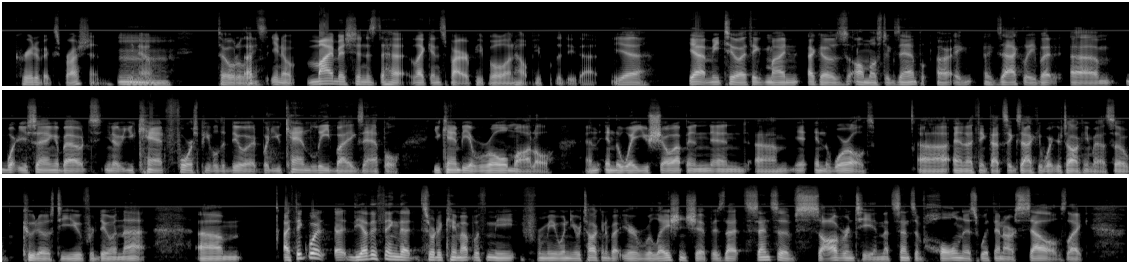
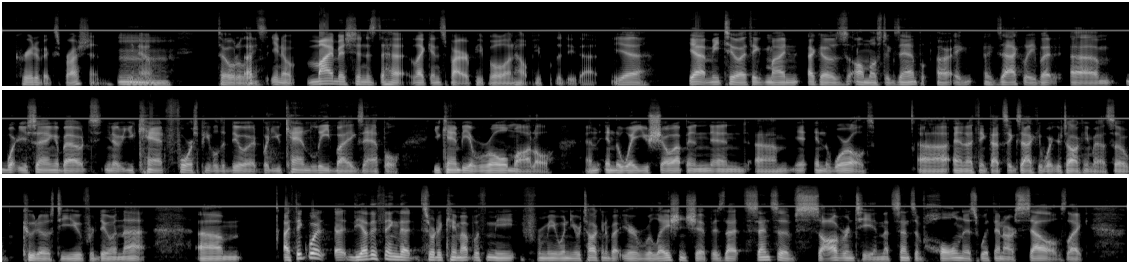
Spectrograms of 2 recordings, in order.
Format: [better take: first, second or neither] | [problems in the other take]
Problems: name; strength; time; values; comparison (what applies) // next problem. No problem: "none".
first | high-pitched whine; loud; throughout; 5.5 kHz, 6 dB below the speech; faint in the first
